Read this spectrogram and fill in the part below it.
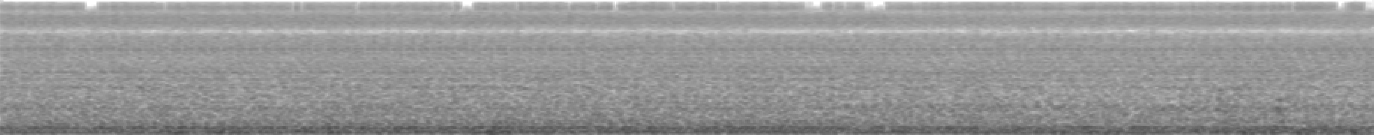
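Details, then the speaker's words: MGB under restoration, carburetors just refitted with new seals: smooth, even low rumble at constant speed with no hunting or misfires, no exhaust smoke. Healthy, settled normal idle. "Not jumping around. Looks like we got everything running good, pairing like a kitten. Sounds good. Idling perfect. No smoke coming out of the exhaust."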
